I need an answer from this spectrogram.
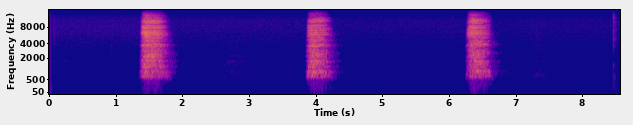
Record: exhalation_length: 8.6 s
exhalation_amplitude: 11676
exhalation_signal_mean_std_ratio: 0.29
survey_phase: beta (2021-08-13 to 2022-03-07)
age: 45-64
gender: Male
wearing_mask: 'No'
symptom_none: true
smoker_status: Never smoked
respiratory_condition_asthma: false
respiratory_condition_other: false
recruitment_source: REACT
submission_delay: 1 day
covid_test_result: Negative
covid_test_method: RT-qPCR
influenza_a_test_result: Negative
influenza_b_test_result: Negative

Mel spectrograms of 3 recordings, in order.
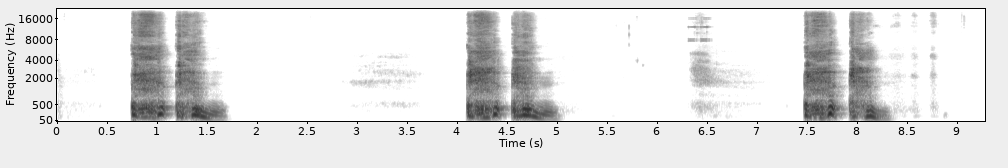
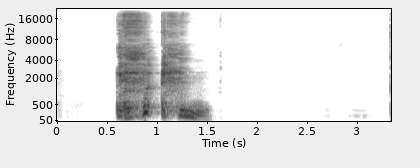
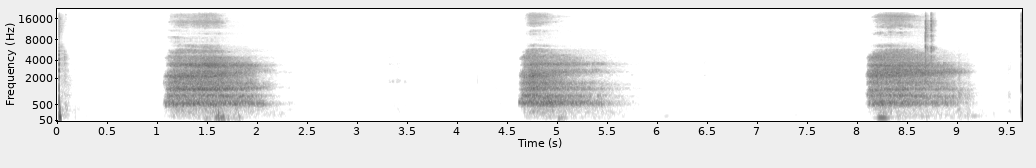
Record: three_cough_length: 9.3 s
three_cough_amplitude: 30476
three_cough_signal_mean_std_ratio: 0.38
cough_length: 3.3 s
cough_amplitude: 32768
cough_signal_mean_std_ratio: 0.38
exhalation_length: 9.7 s
exhalation_amplitude: 9922
exhalation_signal_mean_std_ratio: 0.42
survey_phase: alpha (2021-03-01 to 2021-08-12)
age: 18-44
gender: Male
wearing_mask: 'No'
symptom_none: true
smoker_status: Ex-smoker
respiratory_condition_asthma: false
respiratory_condition_other: false
recruitment_source: REACT
submission_delay: 2 days
covid_test_result: Negative
covid_test_method: RT-qPCR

